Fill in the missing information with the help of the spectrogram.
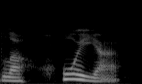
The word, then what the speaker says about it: La Jolla: The two L's are going to become a Y. So it becomes La Jolla, Jolla, when you pronounce it.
